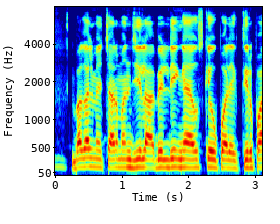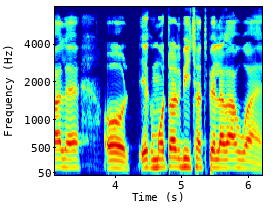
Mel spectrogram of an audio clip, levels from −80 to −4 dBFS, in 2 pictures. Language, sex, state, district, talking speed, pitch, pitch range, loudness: Hindi, male, Bihar, Supaul, 195 wpm, 150 Hz, 145-150 Hz, -15 LUFS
